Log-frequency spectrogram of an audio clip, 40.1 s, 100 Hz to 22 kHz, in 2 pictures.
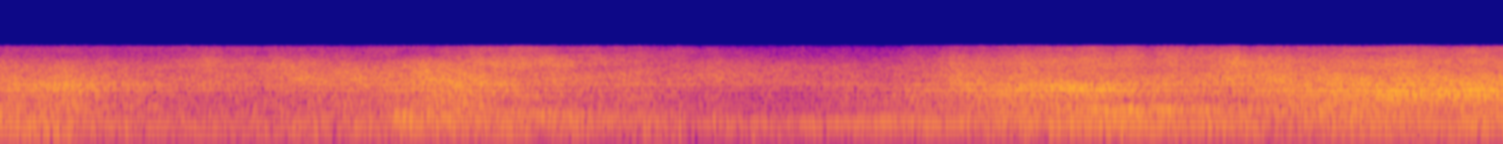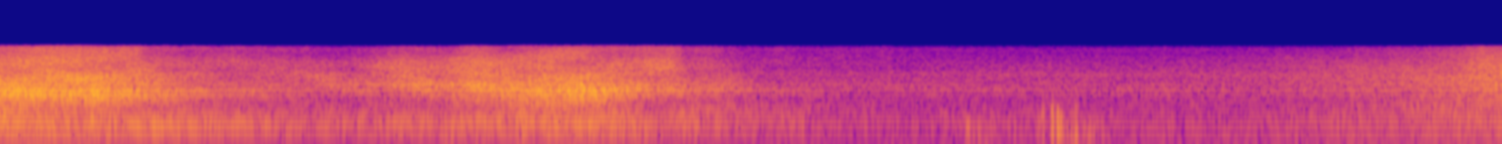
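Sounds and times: road traffic passing: 0.0 - 40.0.

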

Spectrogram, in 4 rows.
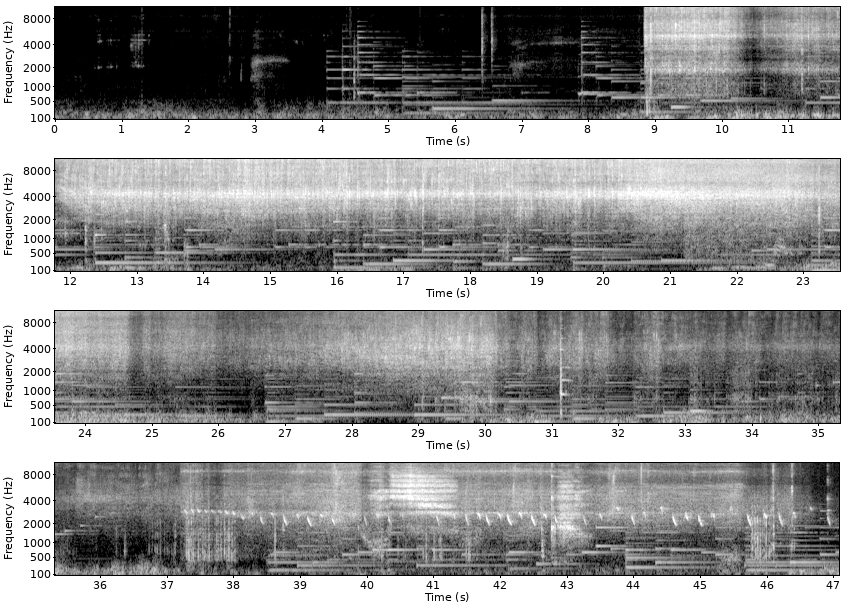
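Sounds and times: background piano music: 3.8 - 47.0
skewers sizzling in pan: 8.8 - 46.4.

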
